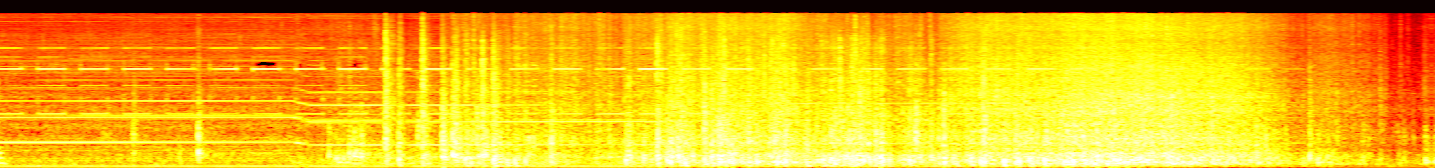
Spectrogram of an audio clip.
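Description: Tipper van's hydraulic tipping pump whining as the body rises, its pitch dropping a step about three seconds in. Then a long rush and clatter of bricks and rubble sliding out of the tipped body, dying away near the end.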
